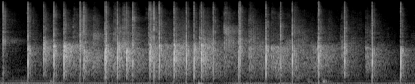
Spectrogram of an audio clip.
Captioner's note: attendees applaud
